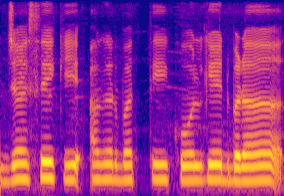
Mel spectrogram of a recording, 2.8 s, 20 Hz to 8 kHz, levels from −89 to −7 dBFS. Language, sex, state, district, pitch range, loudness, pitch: Hindi, male, Bihar, Katihar, 180-190 Hz, -17 LUFS, 185 Hz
